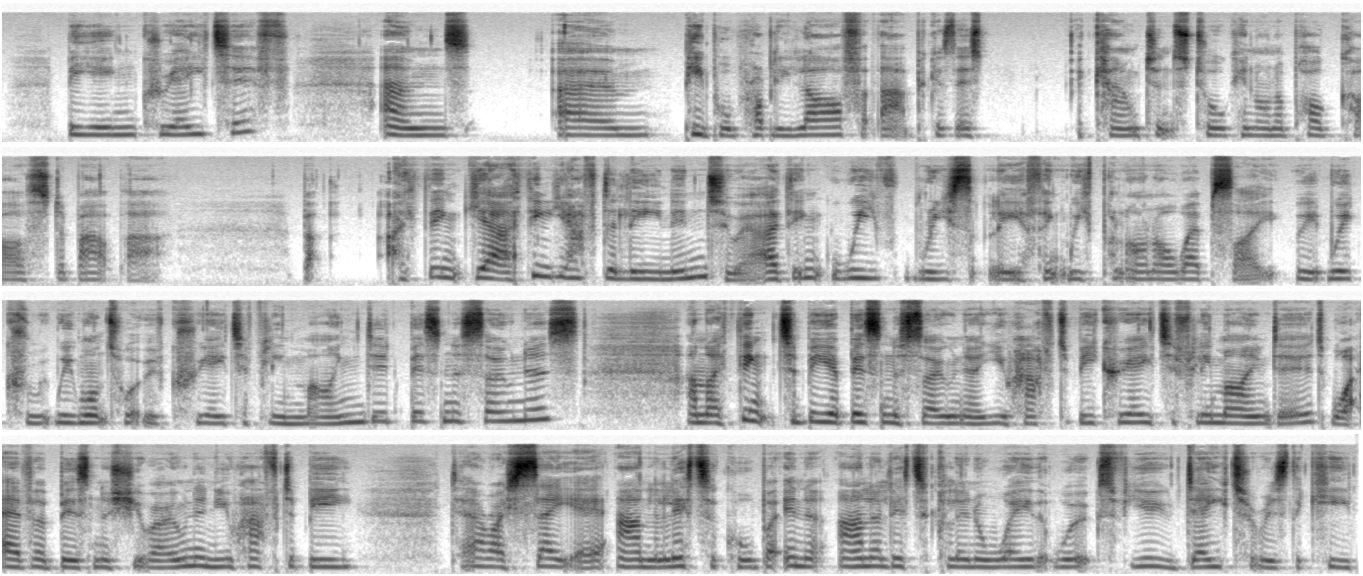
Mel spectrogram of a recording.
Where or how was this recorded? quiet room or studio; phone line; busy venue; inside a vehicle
quiet room or studio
